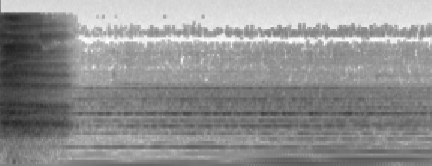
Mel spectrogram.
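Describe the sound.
A deep breath exhaled during a guided breathing exercise: one loud, airy rush of breath in the first second that fades into steady, low sustained tones.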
